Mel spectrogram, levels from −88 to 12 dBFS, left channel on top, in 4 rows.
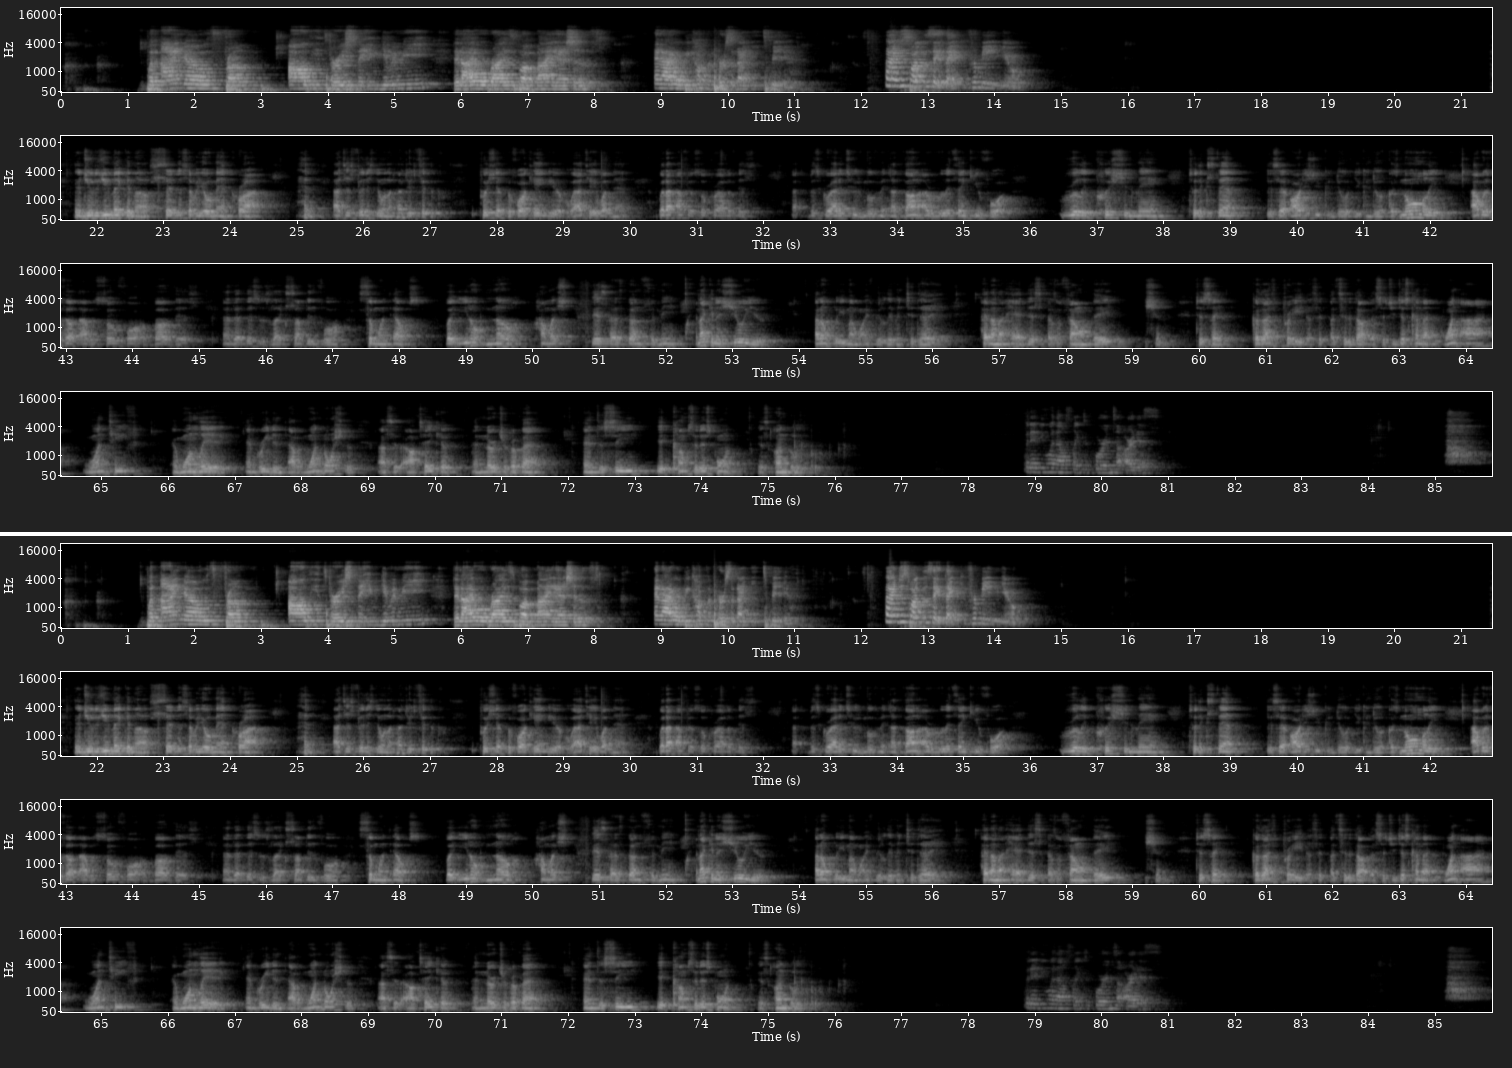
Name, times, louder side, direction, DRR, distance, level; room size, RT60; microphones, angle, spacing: voice 1, 1.3-3.0 3.4-5.5 5.9-8.1 8.9-11.0 12.4-14.3, right 2 dB, 75° right, 0 dB, 2.3 m, -27 dB
voice 2, 21.7-24.4 25.0-25.3 25.5-27.1 27.7-29.9 30.4-31.7 32.4-35.6 36.4-37.9 38.4-39.0 39.6-44.8 45.4-47.1 47.4-48.3 48.7-53.5 54.2-56.1 56.7-58.7 59.2-59.6 60.0-60.4 60.8-64.3 64.8-65.5 66.1-66.9 67.2-68.8 69.1-70.2 70.5-71.6 72.2-74.5 74.9-75.6, equal, 5° right, 3 dB, 1.2 m, -33 dB
voice 3, 78.8-80.6 85.2-85.7, left 1 dB, 80° left, -2 dB, 3.1 m, -44 dB
12.5 x 6.6 x 6.4 m, 0.91 s
head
